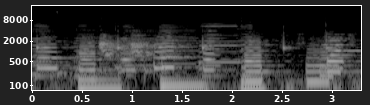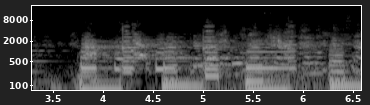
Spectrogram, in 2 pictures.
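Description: Background music with a steady bass beat, with French bulldogs barking over it.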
